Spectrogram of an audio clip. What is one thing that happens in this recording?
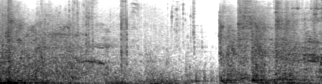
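A gun is reloaded with metallic clicks.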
